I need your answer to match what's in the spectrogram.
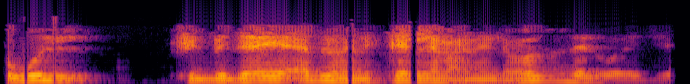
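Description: A man's voice: mid-range voice, lively intonation, rapid-fire, vocal fry, husky. A man with an Egyptian accent giving a religious lesson and answering questions, exhorting earnestly and straining to make his weak voice carry. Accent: Egyptian Arabic. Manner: mixes formal Arabic with colloquial, earnest and exhorting. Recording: tinny phone-like audio.

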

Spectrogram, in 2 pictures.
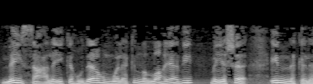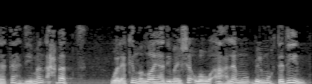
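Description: Fast-talking Egyptian preacher, impassioned. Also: male voice, on the high side, husky. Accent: Egyptian Arabic. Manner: impassioned, acts out quoted voices. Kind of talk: sermon with storytelling. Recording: dull lo-fi recording with faint hum.

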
